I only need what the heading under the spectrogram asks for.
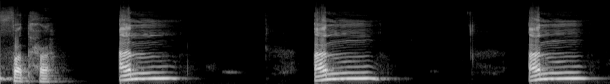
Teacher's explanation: When we articulate noon some or I would say half of the voice or air comes out from our nose.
